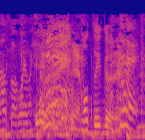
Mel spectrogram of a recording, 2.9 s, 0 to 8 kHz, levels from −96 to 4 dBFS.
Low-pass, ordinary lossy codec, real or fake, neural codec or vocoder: 7.2 kHz; MP3, 24 kbps; fake; vocoder, 22.05 kHz, 80 mel bands, WaveNeXt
